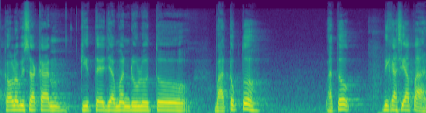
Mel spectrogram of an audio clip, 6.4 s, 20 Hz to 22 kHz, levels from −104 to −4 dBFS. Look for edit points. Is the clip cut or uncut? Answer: uncut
